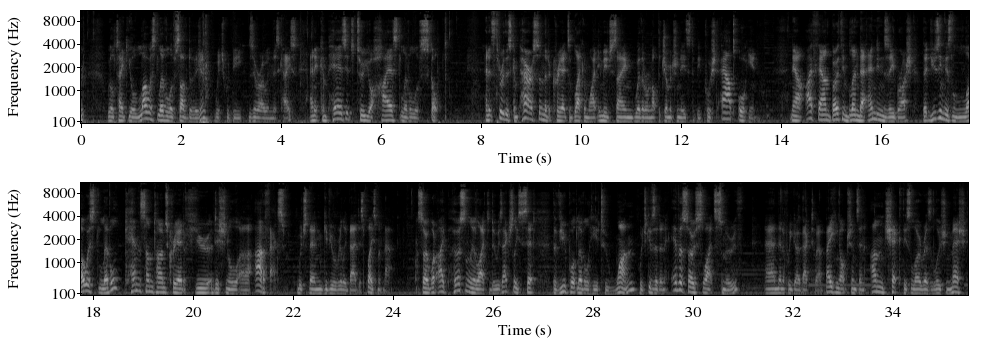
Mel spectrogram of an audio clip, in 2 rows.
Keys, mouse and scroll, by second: 0.1-1.7 alt+middle drag, 1.7-3.2 drag, 3.2-3.8 scroll down 2, 3.8-4.5 scroll up 2, 4.5-7.7 alt+middle drag, 27.9-30.9 drag, 32.1 click, 32.5-33.8 scroll down 4, 33.8 click.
